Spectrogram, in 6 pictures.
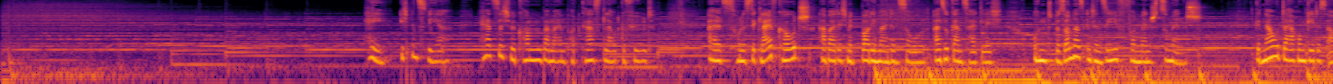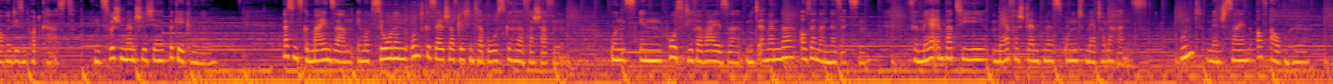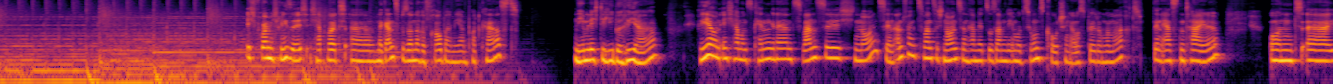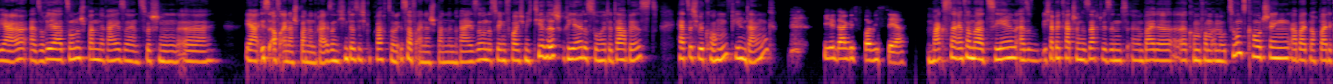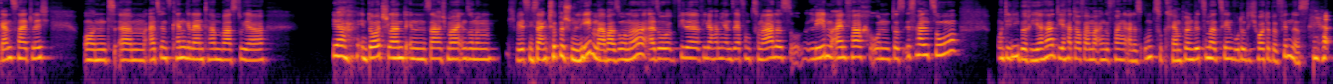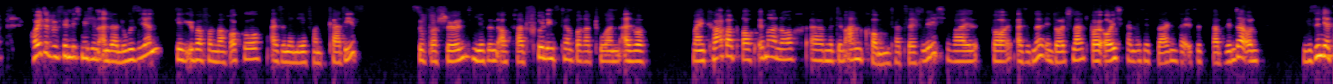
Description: Interview ~ lautgefühlt – Emotionen, Menschsein, Miteinander Podcast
